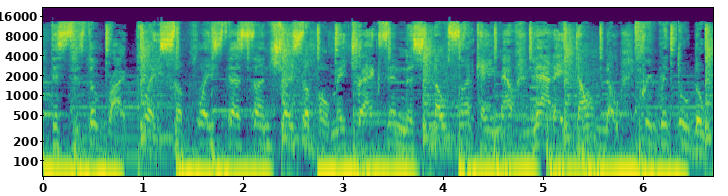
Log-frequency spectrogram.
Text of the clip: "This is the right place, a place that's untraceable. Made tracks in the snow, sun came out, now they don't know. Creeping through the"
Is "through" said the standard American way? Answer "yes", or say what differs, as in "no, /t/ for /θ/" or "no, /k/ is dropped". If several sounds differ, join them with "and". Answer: yes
